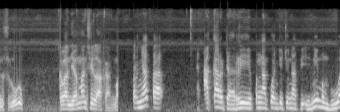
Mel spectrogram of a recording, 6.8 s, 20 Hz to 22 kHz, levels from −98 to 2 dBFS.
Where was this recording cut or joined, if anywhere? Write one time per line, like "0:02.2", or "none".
0:02.3

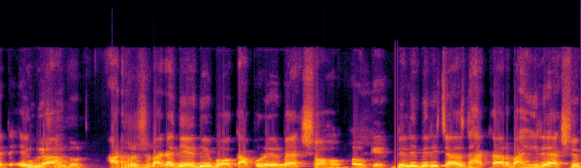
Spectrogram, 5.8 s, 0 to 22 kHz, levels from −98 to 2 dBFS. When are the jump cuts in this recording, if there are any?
none

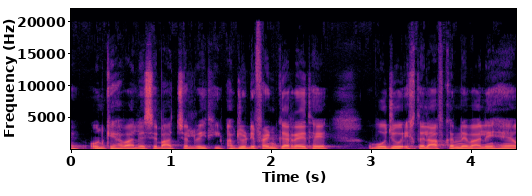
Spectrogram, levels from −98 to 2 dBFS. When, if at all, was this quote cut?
0:01.5

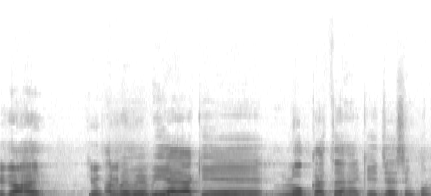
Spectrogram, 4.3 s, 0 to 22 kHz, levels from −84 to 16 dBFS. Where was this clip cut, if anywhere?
0:01.1

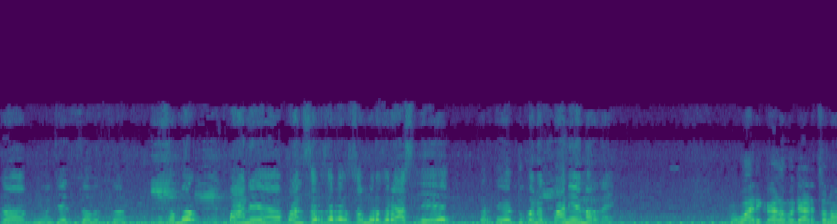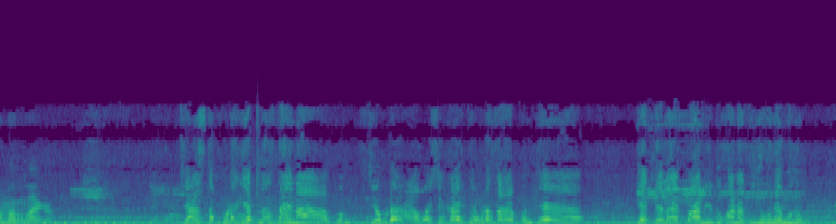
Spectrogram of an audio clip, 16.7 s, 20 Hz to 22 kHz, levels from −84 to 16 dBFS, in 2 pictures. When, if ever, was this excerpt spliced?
none

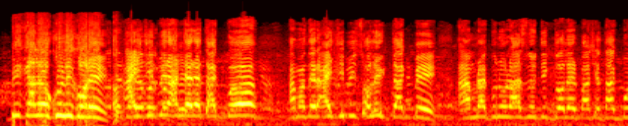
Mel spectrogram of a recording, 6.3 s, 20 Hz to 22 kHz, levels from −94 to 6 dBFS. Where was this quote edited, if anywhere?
0:00.9

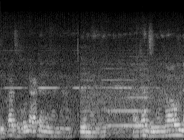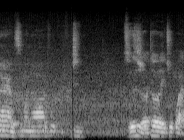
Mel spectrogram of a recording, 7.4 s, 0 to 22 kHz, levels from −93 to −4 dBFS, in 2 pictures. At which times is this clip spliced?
0:01.6
0:05.2

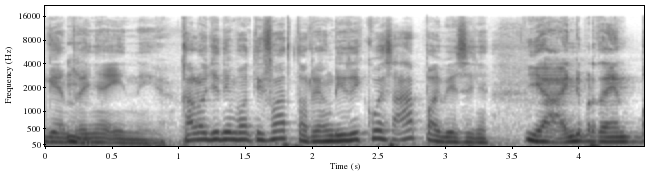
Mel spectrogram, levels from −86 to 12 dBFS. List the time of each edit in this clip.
0:00.9
0:03.5

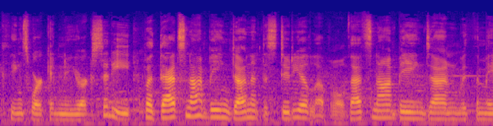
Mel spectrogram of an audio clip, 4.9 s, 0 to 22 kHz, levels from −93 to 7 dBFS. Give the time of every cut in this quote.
0:01.4

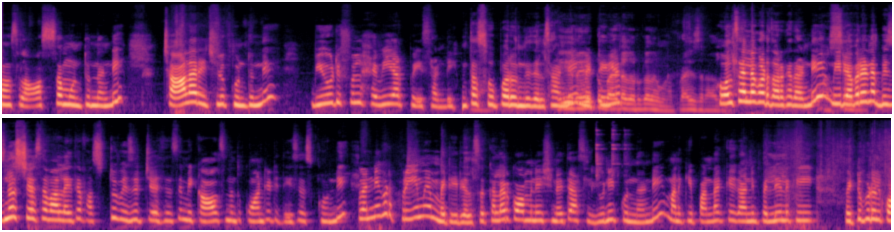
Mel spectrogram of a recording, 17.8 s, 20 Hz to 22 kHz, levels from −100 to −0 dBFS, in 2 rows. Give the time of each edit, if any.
0:04.6
0:12.4

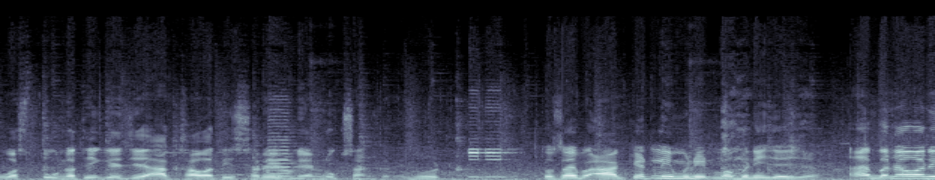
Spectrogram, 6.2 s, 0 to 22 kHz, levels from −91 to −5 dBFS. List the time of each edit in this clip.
none

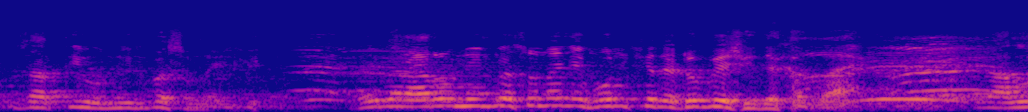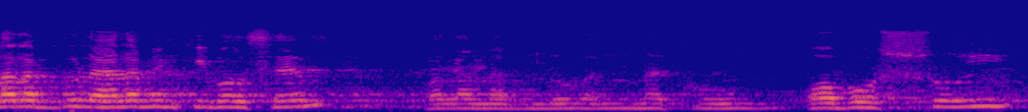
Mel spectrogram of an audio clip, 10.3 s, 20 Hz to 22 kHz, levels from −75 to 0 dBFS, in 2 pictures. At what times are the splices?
0:01.7
0:04.8
0:09.0

